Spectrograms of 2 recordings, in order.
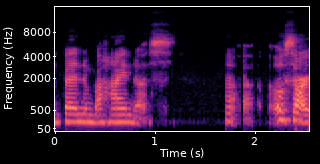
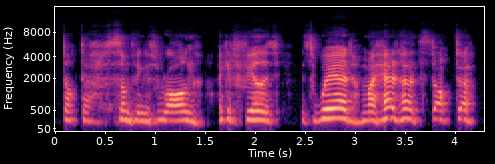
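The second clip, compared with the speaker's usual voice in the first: strained growl; 2 semitones higher, 8 dB louder than usual. A narrator's reading. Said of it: "I growl slightly to him".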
